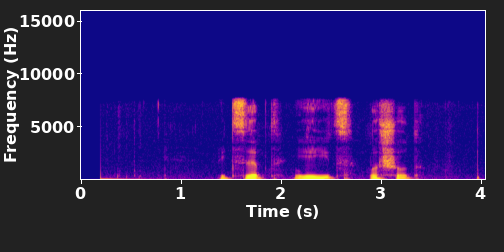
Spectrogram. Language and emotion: Russian, neutral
